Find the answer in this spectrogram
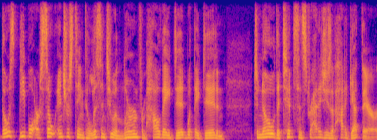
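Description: Over a very clean recording with a silent background, a man with an American accent and an unremarkable speaking voice talks at a moderate pace with a fairly high pitch and lively intonation. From US Midwest, Ohio. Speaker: podcast host, former corporate executive. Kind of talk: solo podcast monologue.

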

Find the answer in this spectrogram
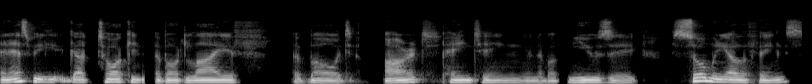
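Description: A man with a German accent, a fairly low pitch, ordinary pitch variation and a very slow pace. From Germany. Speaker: podcaster. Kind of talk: casual monologue.

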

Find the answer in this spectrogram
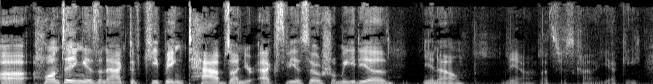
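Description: In a quiet background, a woman with a fairly low pitch and a normal speaking voice talks at a moderate pace, her intonation lively and her loudness swinging widely. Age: 60s. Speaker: podcast host. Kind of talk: casual chat.

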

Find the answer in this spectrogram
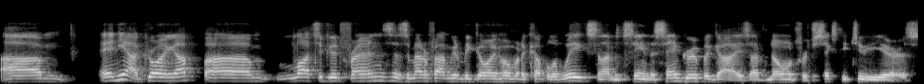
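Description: An ordinary speaking voice from a man, fairly high-pitched with lively intonation, at a moderate pace with hardly any pauses and very even loudness, over a quiet background. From Canada, Toronto. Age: 60s. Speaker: travel entrepreneur and ski racer. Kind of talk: interview storytelling.

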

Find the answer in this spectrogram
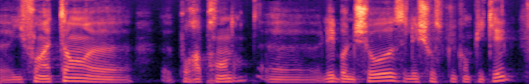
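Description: Speaking at a very slow pace, a man with a fairly low pitch is heard on a very clean recording with a silent background. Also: ordinary pitch variation. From Brittany, France (Rennes). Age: 50s. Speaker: e-commerce entrepreneur. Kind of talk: podcast interview.

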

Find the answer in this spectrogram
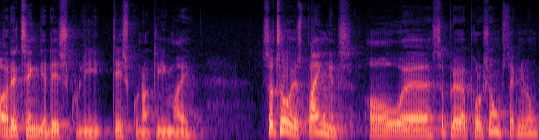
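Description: A man's fairly high voice at a fairly quick pace. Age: 40s. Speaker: welding company founder. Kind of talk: casual interview. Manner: hesitant, many fillers and repeats.

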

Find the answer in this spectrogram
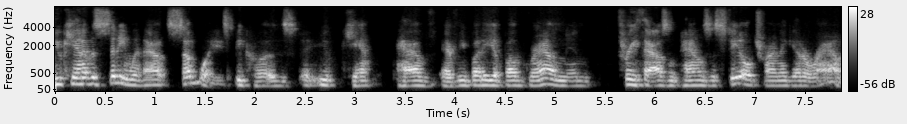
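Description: A man with an American accent and a normal speaking voice talks at a moderate pace and medium pitch, with ordinary pitch variation. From New Jersey. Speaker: pediatrician and public health professor. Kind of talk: interview.

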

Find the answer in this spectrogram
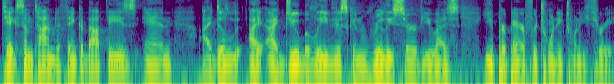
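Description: A man talks at a fairly quick pace in a fairly low pitch with ordinary pitch variation. It is an ordinary speaking voice. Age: 30s. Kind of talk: personal development tip; devotional teaching.

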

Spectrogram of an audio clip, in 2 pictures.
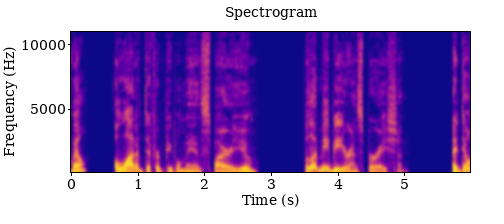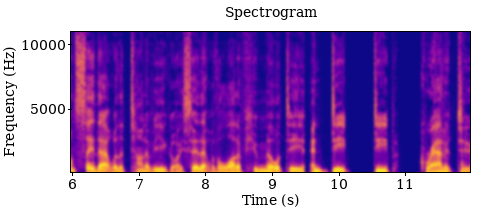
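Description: At a moderate pace, a man speaks at a medium pitch with very wide pitch swings. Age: 60s. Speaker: fitness instructor. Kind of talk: motivational talk.

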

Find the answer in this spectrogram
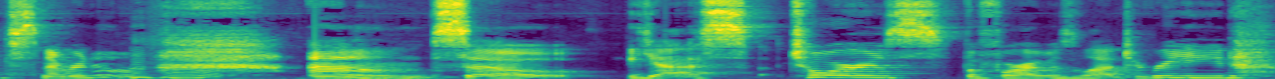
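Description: A woman with an American accent speaks very slowly at a fairly high pitch with lively intonation, against noticeable background noise. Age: 20s. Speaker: homemaker. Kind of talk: interview. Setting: remote video call.

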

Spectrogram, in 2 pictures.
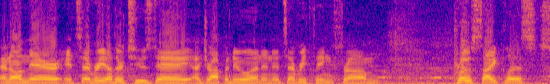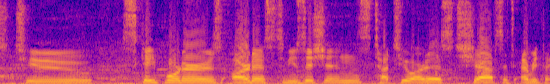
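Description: With an American accent, a man speaks at a high pitch and a moderate pace, amid audible room echo and noticeable background noise. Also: fairly even intonation. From US New England, Rhode Island. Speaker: chef. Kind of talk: casual interview.

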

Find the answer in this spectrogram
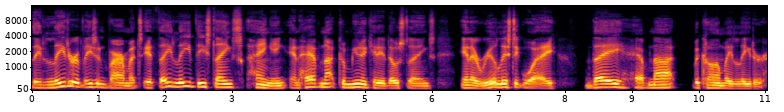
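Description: A man with a plain, everyday voice, medium pitch and lively intonation at a fairly slow pace, on a very clean recording with a silent background. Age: 60s. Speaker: leadership podcast host and consultant. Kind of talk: solo reflective monologue.

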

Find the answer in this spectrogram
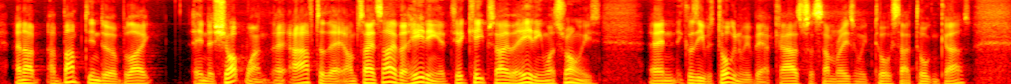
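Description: A man with an Australian accent talks very fast in a fairly low pitch, his intonation lively, on a very clean recording with a silent background. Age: 60s. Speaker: classic car enthusiast. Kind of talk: casual chat.

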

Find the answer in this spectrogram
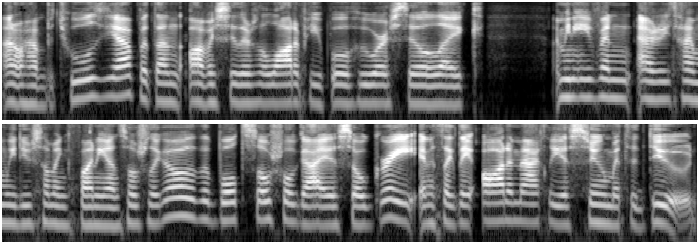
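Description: On a very clean recording with a silent background, a normal speaking voice with an American accent talks at a fairly quick pace with fairly even intonation. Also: woman. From upstate New York. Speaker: social media manager for a hockey team. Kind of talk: casual chat.

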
